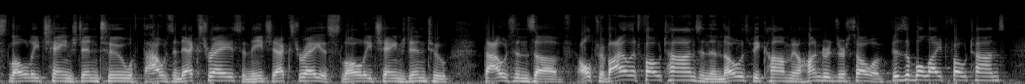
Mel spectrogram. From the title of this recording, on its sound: Live Class Lecture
